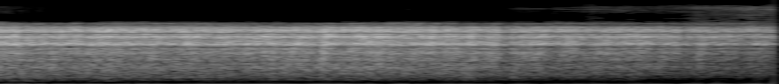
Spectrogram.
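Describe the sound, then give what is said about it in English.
An Alka-Seltzer tablet fizzing in water: a loud, steady bubbling hiss that holds evenly for the whole four seconds, with no voices over it. “Listen to it fizz.”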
